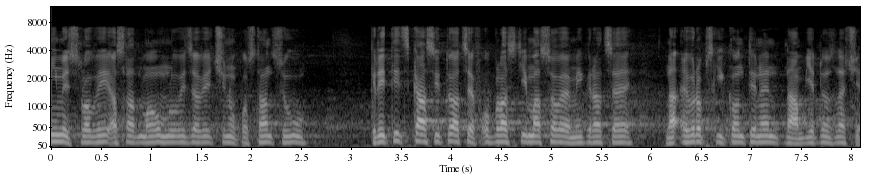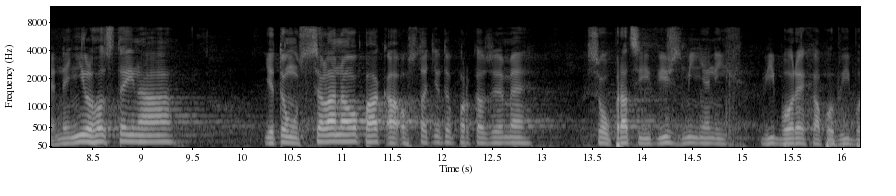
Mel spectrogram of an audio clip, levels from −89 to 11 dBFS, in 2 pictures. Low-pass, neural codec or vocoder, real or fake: 7.2 kHz; none; real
